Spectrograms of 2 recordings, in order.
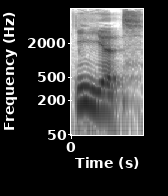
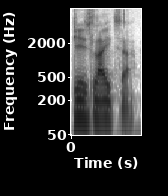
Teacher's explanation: Frank Lampard says it more like yes, with a single vowel sound. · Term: diphthong smoothing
